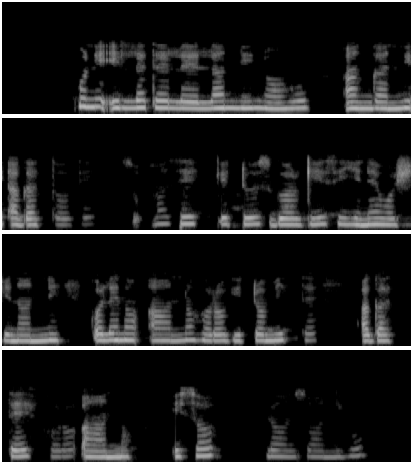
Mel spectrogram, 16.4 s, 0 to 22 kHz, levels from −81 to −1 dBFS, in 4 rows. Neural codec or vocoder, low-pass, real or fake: none; 5.4 kHz; real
